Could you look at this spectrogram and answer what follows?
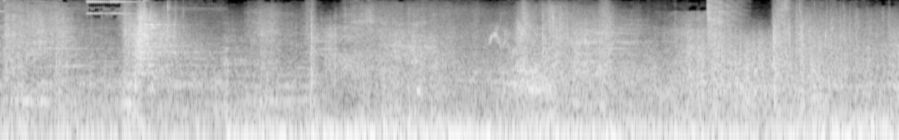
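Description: Incendio spell blasts in Hogwarts Legacy go off as loud booming bursts over dense, continuous combat noise, with several sharp flares scattered through the fight.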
